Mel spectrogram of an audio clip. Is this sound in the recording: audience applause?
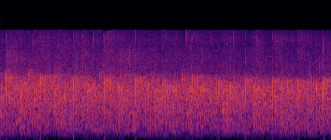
yes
